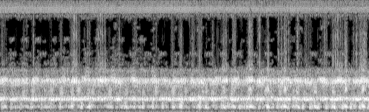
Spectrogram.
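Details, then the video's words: Frog chorus featuring the 'bù tọt' call style: many overlapping croaking notes pulsing rapidly without pause, over a constant high-pitched electronic hum. "Tiếng Ếch Kêu Có Tiếng Bù Tọt"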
